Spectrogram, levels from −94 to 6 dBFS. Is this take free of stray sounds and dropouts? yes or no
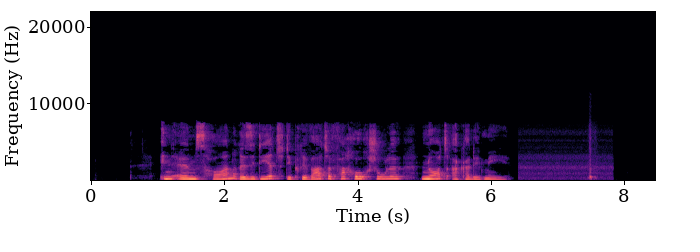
no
